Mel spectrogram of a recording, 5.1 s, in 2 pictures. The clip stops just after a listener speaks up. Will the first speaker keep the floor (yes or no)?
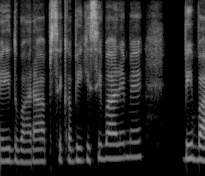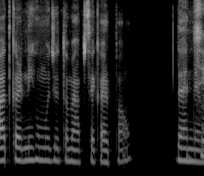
no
